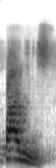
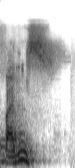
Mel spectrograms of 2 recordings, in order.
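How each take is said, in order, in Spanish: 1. La primera sílaba lleva el acento. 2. La última sílaba lleva el acento. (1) "Paris, palabra grave que termina en S, no se tilda" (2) "no es París"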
